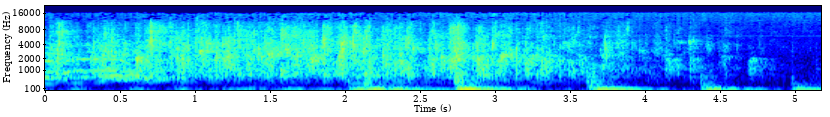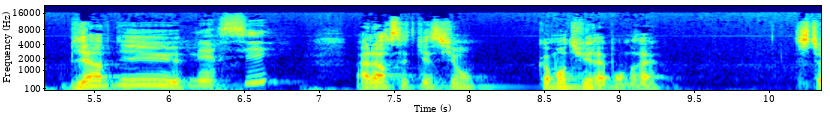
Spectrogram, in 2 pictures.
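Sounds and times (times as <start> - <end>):
audience applause: 0.0 - 5.0
speech: 5.4 - 9.4, 10.2 - 10.3.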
